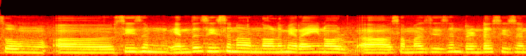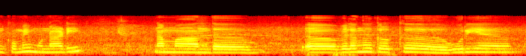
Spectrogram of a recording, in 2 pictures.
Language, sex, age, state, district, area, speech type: Tamil, female, 30-45, Tamil Nadu, Kanchipuram, urban, spontaneous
